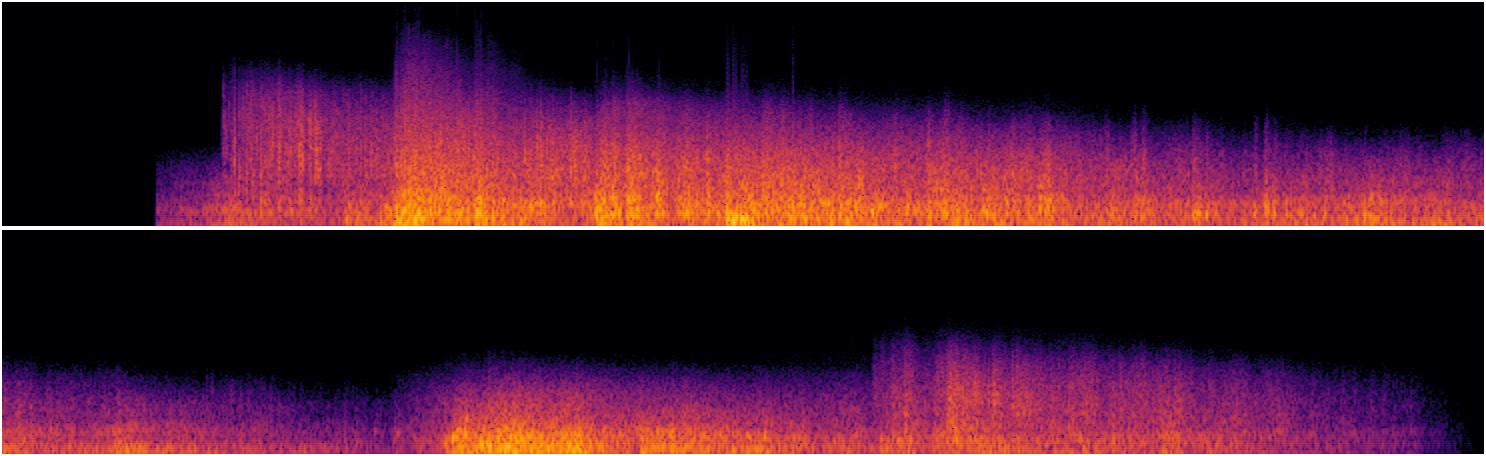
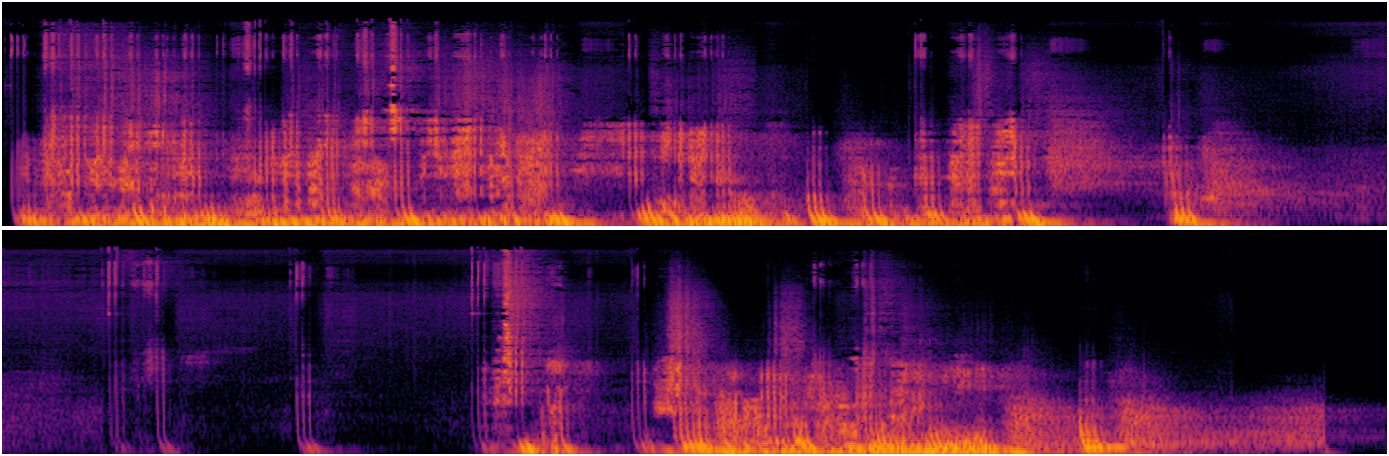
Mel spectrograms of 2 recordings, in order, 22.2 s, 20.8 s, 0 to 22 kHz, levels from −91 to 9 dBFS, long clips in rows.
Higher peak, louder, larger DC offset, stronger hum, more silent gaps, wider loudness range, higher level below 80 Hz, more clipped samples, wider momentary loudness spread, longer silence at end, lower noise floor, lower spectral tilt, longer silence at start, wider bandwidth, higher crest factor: about the same, 0 dBFS vs -2 dBFS; first, -18 LUFS vs -21 LUFS; neither; neither; neither; second, 17 LU vs 20 LU; about the same, -26 dBFS vs -24 dBFS; neither; about the same, 20 LU vs 20 LU; first, 1.45 s vs 0.45 s; about the same, -62 dBFS vs -59 dBFS; first, -9.5 dB/octave vs -5 dB/octave; first, 1.35 s vs 0.1 s; second, 7.4 kHz vs 16.5 kHz; about the same, 18 dB vs 20 dB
